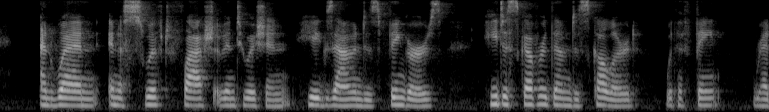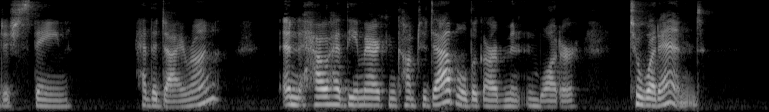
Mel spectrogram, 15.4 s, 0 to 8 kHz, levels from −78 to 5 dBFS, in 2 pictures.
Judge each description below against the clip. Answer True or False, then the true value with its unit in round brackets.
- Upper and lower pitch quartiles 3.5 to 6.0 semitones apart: False (2.7 semitones)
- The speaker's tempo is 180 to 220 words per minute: False (155 wpm)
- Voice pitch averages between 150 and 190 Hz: True (185 Hz)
